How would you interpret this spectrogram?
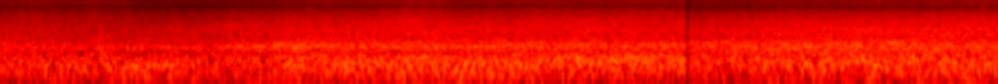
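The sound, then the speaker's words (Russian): Ocean waves crash and wash against the shore, a loud, continuous roar of surf with no distinct pauses between breakers and no voices. “Мы подошли поближе к месту волнений, так можно сказать, океанических.”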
